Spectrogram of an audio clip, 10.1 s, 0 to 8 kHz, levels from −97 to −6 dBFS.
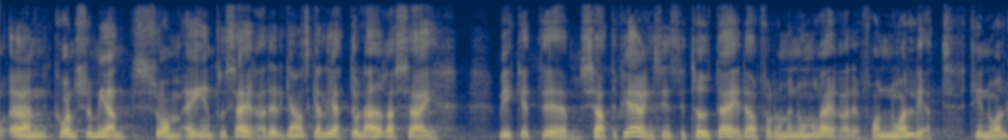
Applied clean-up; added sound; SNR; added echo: none; none; none; none.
